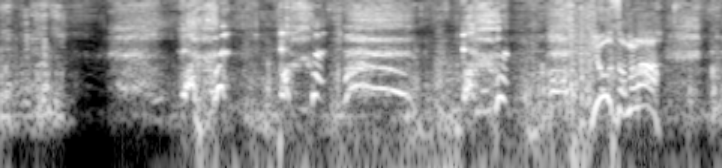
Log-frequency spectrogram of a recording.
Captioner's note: cough cough cough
